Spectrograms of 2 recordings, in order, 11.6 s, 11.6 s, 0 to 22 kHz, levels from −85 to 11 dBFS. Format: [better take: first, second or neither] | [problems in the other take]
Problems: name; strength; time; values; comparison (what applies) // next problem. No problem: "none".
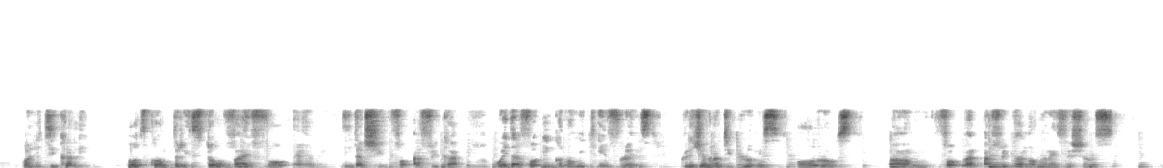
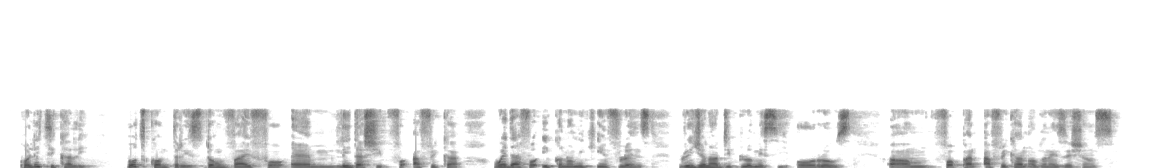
second | noise reduction (neural mask model DeepFilterNet 3)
